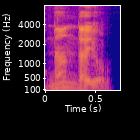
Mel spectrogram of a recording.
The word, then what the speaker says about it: なんだ: E jintan, なんだよメンマ nandayo, qu'est-ce qu'il y a? Nanda, en fait, c'est nani, quoi? Da, quand on les utilise ensemble, ça devient nanda pour une histoire de prononciation.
